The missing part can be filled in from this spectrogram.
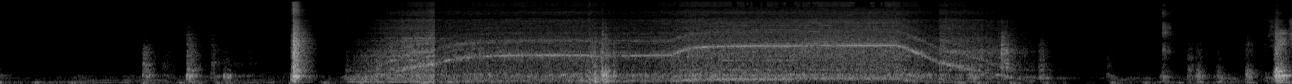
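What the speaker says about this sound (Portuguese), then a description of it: "Agora, nós vamos bater na batedeira para poder ele dar consistência." An electric stand mixer beats birthday cake batter with a steady motor whine that rises in pitch partway through, running continuously for several seconds, with brief clunks before and after.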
